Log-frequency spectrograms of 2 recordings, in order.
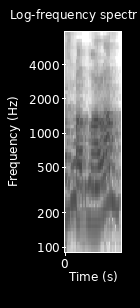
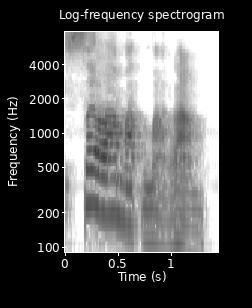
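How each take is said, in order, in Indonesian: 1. Suku katanya dipotong-potong dan diucapkan pendek. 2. Setiap suku kata diucapkan penuh dan jelas.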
